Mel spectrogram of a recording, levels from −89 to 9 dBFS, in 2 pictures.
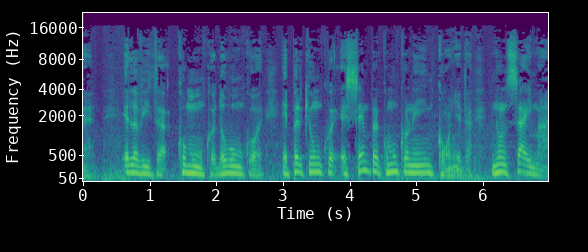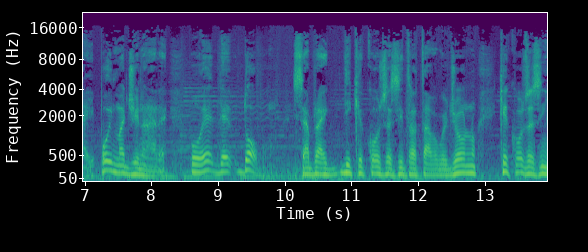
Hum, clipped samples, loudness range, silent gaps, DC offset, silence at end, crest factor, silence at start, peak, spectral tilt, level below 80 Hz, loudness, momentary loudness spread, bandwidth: none; under 0.1%; 1 LU; none; under 0.1%; 0 s; 16 dB; 0 s; -4 dBFS; -5 dB/octave; -38 dBFS; -19 LUFS; 9 LU; 16.5 kHz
